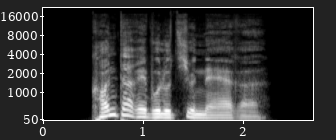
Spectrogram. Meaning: inflection of konterrevolutionär: 1. strong/mixed nominative/accusative feminine singular 2. strong nominative/accusative plural 3. weak nominative all-gender singular
- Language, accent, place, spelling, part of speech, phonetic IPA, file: German, Germany, Berlin, konterrevolutionäre, adjective, [ˈkɔntɐʁevolut͡si̯oˌnɛːʁə], De-konterrevolutionäre.ogg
